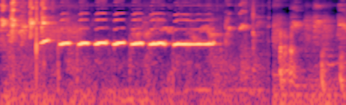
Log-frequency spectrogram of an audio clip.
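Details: Javan myna that can talk, sounding to provoke other mynas: scratchy high notes, then about seven clear level whistles in quick even succession, ending in soft rasping sounds.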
